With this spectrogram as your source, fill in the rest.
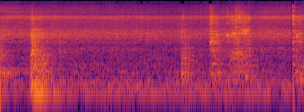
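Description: Onions frying with five-spice, dried chilli and garlic in a pan, giving a continuous bright sizzle, with several brief bursts of stirring and scraping spaced through it.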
